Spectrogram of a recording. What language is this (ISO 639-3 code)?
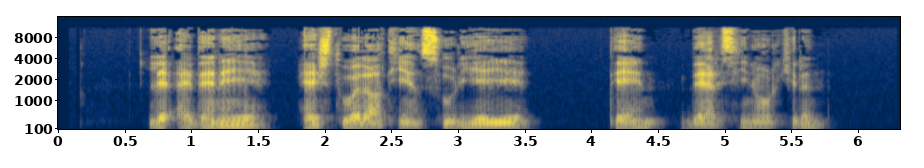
kur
